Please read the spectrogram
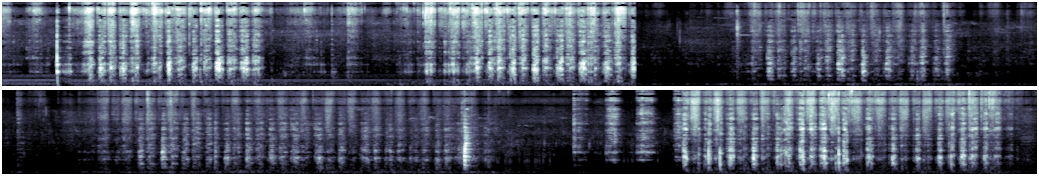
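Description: A round grinding stone rubbed back and forth over walnuts in a wooden namak-yar bowl, crushing them: a gritty, rasping scrape in stretches. It is louder at the start and near the end and fainter in between.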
